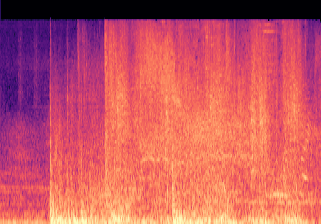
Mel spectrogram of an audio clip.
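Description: Game combat sounds crash and clatter as monsters attack.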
